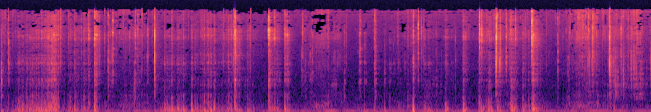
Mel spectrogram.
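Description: A knife blade shaves thin curls from the edge and face of a solid, palm-sized, round pink bar of dry soap held in the hand, with the shavings piling up. Quick, crisp scraping and crackling cuts come in an irregular series of short, sharp bursts over a low, steady rumble.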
